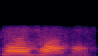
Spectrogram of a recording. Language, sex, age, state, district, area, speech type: Marathi, female, 30-45, Maharashtra, Amravati, rural, conversation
